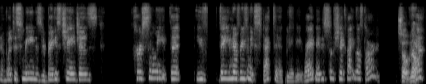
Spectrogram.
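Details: Adult woman speaking; normal speech.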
